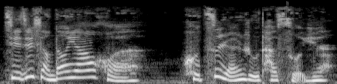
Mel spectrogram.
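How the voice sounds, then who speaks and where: A cunning young noblewoman, played by a woman, mocking her enemies in a calm, measured voice. The tone is somewhat high and husky, with a lively lilt that carries a quiet sneer. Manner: cool, mocking and composed. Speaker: narrator and lead. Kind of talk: period short drama acting with narration.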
